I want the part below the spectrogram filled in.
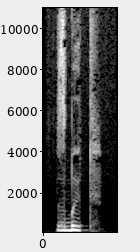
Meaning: sale
- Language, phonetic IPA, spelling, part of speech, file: Russian, [zbɨt], сбыт, noun, Ru-сбыт.ogg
